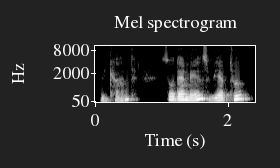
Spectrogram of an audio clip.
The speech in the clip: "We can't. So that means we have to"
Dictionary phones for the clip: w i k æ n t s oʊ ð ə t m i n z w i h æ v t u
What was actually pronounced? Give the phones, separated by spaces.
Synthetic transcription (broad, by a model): w i k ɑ n t s oʊ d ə t m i n s w i h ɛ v t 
